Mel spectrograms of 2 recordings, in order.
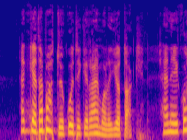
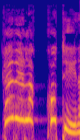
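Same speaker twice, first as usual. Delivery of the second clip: "Kävellä kotiin?" asked much higher and slowly, in disbelief; astonished. A narrator's reading. Mother echoes her son's words, in astonishment. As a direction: echo "Kävellä kotiin?" in high, slow astonishment. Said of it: "suuresti hämmästyneenä ihmetteli".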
